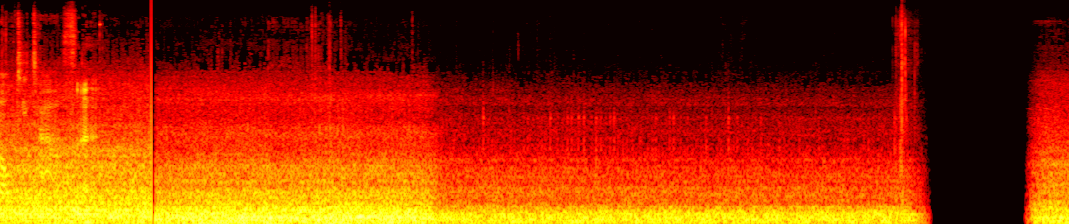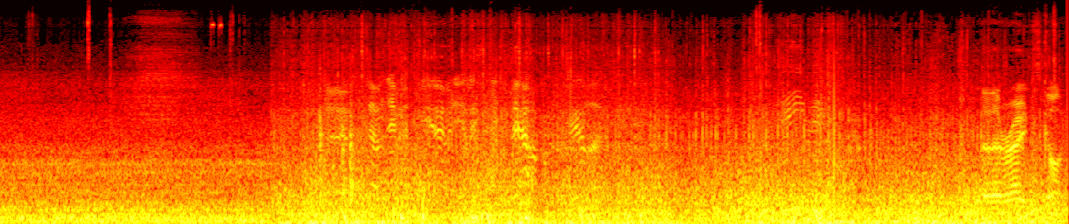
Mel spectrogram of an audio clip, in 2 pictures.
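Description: A car rolls along an outback gravel road with a steady, heavy rumble and wind buffeting the microphone, cutting out briefly before carrying on just as loud.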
